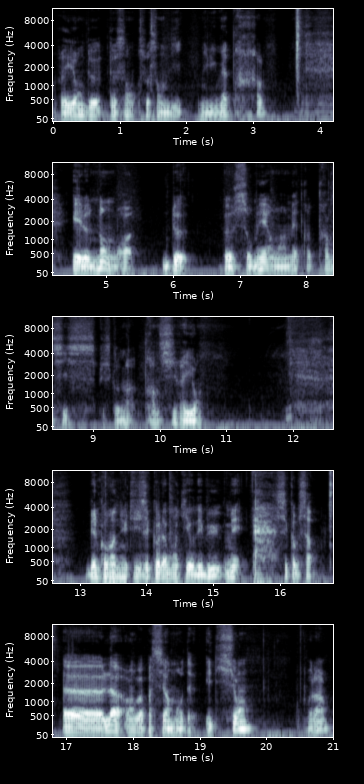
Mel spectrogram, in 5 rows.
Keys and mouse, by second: 4.5-11.4 drag, 20.1 Tab.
